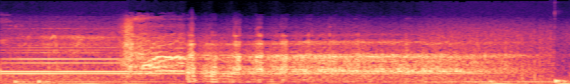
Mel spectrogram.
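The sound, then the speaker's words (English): An old film soundtrack with steady tones and music, crackling throughout with scattered pops and scratches, a cluster of sharp clicks in the middle, and a constant noisy hiss underneath. “okay, and you could hear the kind of popping and scratching uh, in the soundtrack at the end of that.”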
